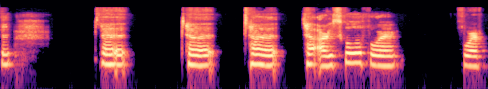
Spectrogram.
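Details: Adult woman who stutters, with multiple word repetitions audible; stuttering.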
